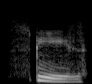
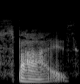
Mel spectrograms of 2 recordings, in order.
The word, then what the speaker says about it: Spies: That's how he pronounced it. Spes, not spies.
